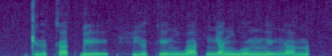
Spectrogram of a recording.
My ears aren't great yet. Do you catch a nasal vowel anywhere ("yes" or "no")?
no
